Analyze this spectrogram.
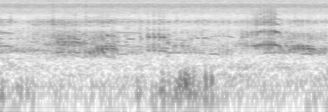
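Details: Sandhill cranes feeding in winter farm fields in the river bottoms around Muscatatuck National Wildlife Refuge, southern Indiana; many overlapping rolling, trumpeting calls from a flock, layered through the clip over steady low rumbling wind noise.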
